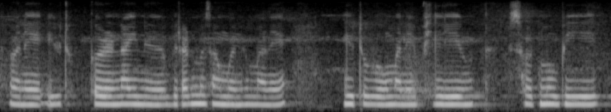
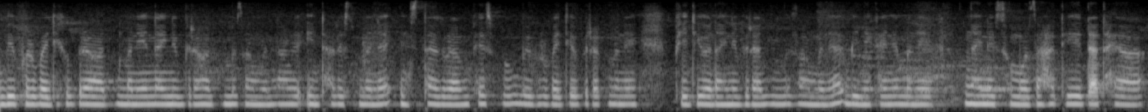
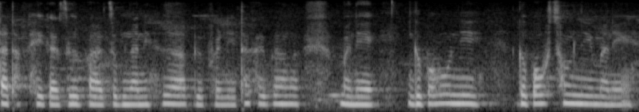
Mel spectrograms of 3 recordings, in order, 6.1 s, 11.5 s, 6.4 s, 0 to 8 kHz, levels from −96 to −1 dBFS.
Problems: constant background noise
